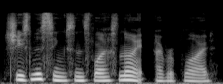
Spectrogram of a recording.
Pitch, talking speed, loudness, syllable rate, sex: 185 Hz, 190 wpm, -16 LUFS, 4.9 syllables/s, female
